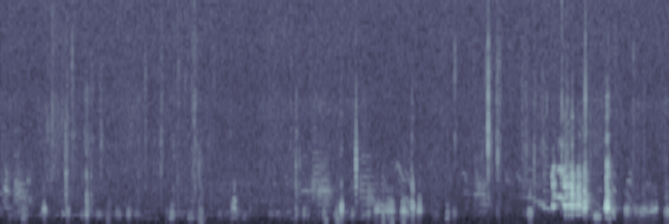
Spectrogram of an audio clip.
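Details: Chickens clucking in a group, quieter scattered clucks at first, building to louder, harsher squawking calls toward the end.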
